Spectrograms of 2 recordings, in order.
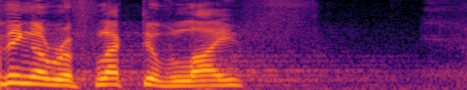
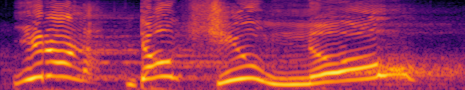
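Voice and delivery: much higher, slow, drawn-out protest; hammed-up incredulous complaint; exasperated disbelief; 10 semitones higher, 4 dB louder, much slower than usual. Disciples' exasperated reply imitated.

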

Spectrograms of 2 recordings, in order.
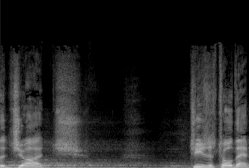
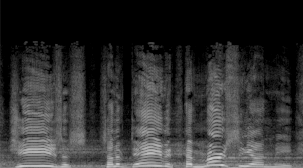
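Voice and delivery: crying out; 10 semitones higher than usual. Acted. Blind man by the road crying out to Jesus. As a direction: call out from the roadside. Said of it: "who cried out".

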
